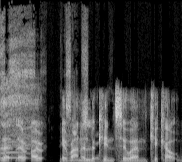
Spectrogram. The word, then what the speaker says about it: Iran: Because first of all, you pronounce my country's wrong. It's Iran, not Iran.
